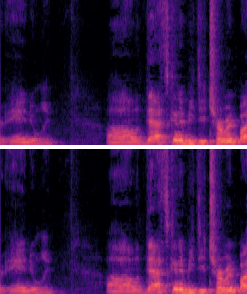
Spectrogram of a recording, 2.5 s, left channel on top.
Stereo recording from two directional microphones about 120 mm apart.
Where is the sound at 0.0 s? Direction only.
35° right (ahead or behind).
